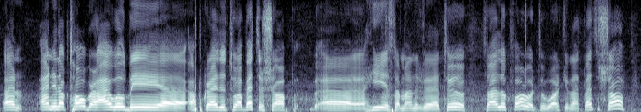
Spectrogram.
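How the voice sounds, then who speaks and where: A man's voice: sits high, animated, moderate pace, clean tone, muffled recording. A young man rambling emotionally to the camera in a casual monologue, breaking into laughs and sudden outbursts. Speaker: vlogger.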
